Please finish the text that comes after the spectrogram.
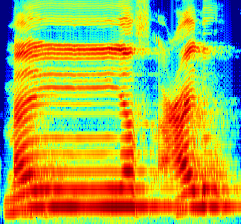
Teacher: নুন সেকেন্ডের পরে ইউমিনের ইয়াসে ইদগামে বাগুন্না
